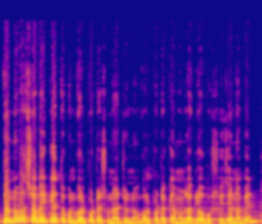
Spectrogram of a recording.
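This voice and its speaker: A woman telling a suspenseful first-person story in an even, hushed narrating voice. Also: a little high, fast, faint music behind.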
